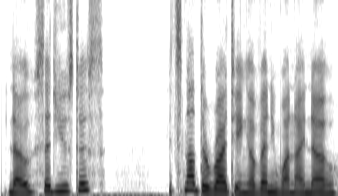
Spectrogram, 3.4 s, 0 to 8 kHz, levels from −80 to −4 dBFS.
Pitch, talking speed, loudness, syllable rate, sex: 205 Hz, 195 wpm, -19 LUFS, 6.1 syllables/s, female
